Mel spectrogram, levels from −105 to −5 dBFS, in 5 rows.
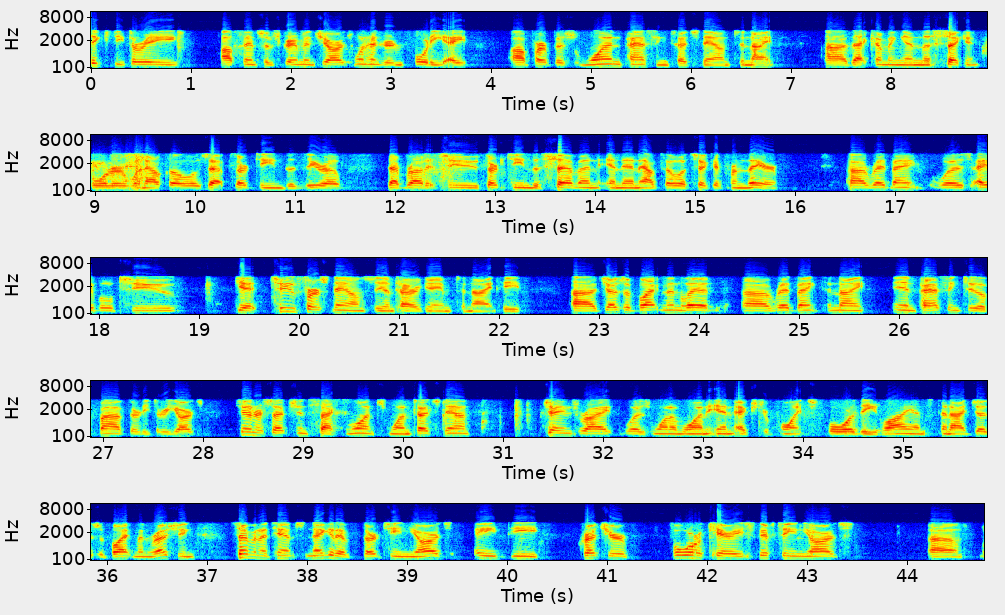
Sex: male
